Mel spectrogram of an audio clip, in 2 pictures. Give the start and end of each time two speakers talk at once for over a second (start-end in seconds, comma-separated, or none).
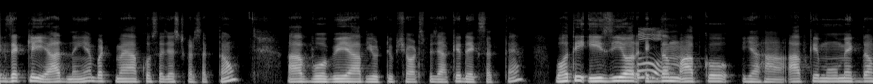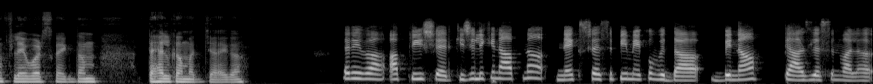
none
